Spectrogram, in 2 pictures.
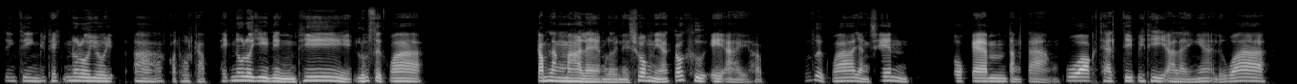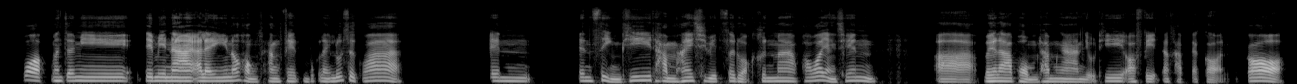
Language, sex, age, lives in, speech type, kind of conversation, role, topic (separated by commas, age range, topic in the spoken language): Thai, male, 20-24, Thailand, conversation, unstructured, none, เทคโนโลยีเปลี่ยนวิถีชีวิตของคุณไปอย่างไรบ้าง?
